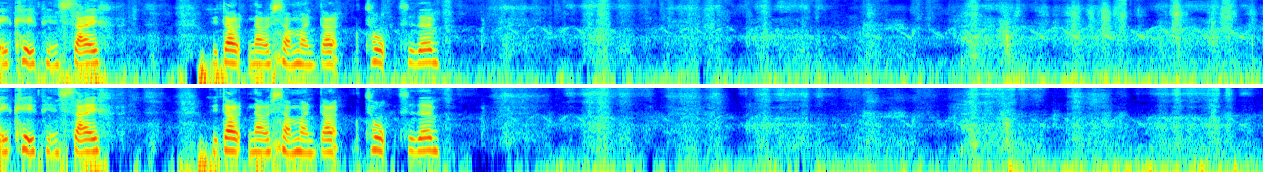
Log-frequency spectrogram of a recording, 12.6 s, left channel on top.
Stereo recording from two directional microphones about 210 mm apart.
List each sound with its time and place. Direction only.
0.0 s speech: 55° right (ahead or behind)
2.0 s speech: 60° right (ahead or behind)
7.5 s vehicle: 55° right (ahead or behind)
10.1 s vehicle: 45° left (ahead or behind)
